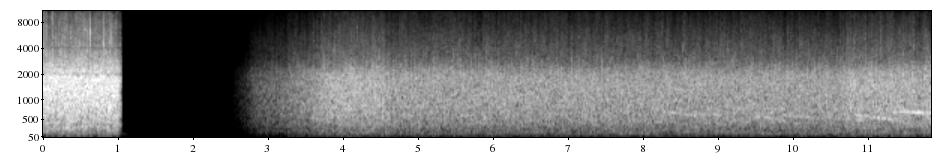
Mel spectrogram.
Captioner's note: applause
